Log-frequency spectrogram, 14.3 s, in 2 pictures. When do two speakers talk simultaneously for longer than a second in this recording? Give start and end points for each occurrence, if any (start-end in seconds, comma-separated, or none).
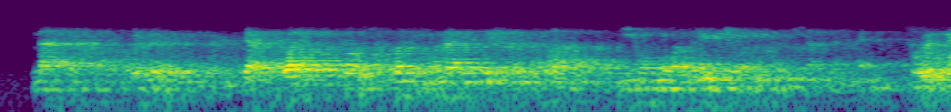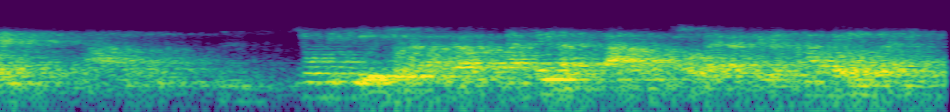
none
